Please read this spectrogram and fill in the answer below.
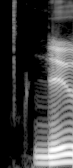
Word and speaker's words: nu: but it's not okay so nu is pronounced like the English in and you have to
